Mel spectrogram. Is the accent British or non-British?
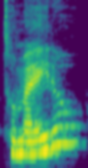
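non-British. It is said in a non-British accent. This is how people say it elsewhere. "instead of"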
